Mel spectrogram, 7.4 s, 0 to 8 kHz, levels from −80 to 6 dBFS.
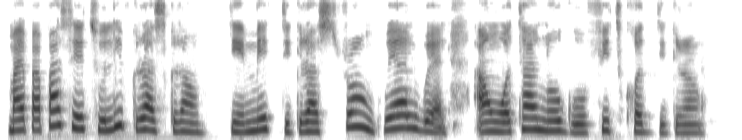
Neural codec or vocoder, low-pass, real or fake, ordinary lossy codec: none; none; real; none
